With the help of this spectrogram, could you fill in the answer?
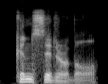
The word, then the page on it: considerable: British English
